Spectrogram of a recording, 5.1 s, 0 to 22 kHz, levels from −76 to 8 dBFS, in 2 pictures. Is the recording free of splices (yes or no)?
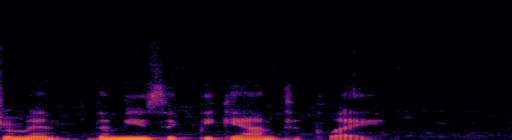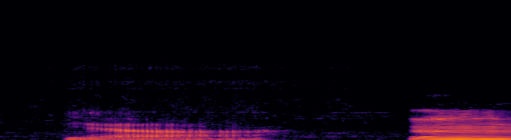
yes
